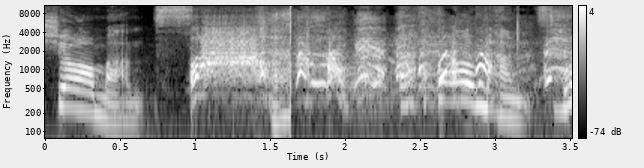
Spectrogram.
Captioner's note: laughing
